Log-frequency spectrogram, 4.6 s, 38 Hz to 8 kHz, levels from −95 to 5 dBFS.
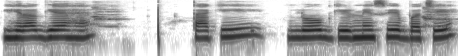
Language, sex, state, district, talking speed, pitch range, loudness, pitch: Hindi, female, Bihar, Kishanganj, 105 wpm, 220-250 Hz, -16 LUFS, 230 Hz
